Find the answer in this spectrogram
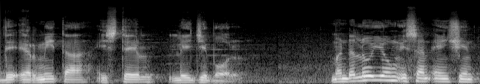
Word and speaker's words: Mandaluyong: should be mandaluyong ethymologically spanish writers found it difficult to pronounce the word hence they hispanize it into mandaluyon with n even the huerta and perez both franciscan missionaries refer it as mandaluyon without g missionaries and travelers gave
